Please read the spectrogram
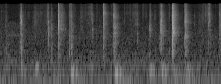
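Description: A deck of tarot cards being shuffled by hand, making a string of irregular crisp clicks and snaps as the cards slap together.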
